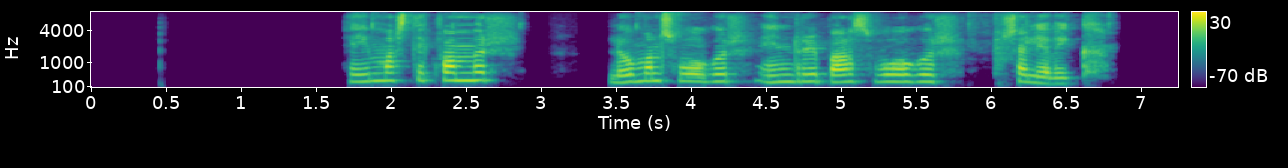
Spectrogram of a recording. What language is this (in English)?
Icelandic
